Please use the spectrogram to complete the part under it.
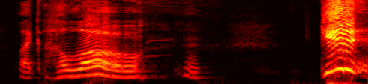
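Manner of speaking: very loud screamed outburst, pitch swinging wildly. Acting out Rabbi Harris's answer about which Masechta is being learned, imitating Rabbi Harris screaming. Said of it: "Like Rabbi Harris's screams".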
